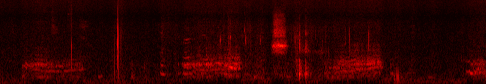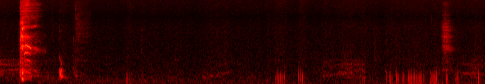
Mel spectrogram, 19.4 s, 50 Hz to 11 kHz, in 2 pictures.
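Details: A 10-week-old Bichon Frise x Jack Tzu puppy sleeps in her favourite spot under a table, snoring softly with gentle, uneven, breathy rasps.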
